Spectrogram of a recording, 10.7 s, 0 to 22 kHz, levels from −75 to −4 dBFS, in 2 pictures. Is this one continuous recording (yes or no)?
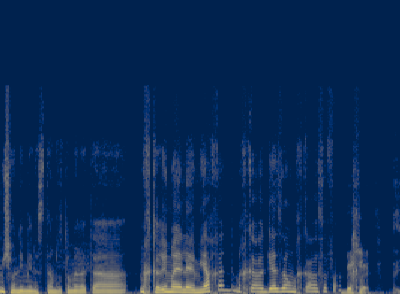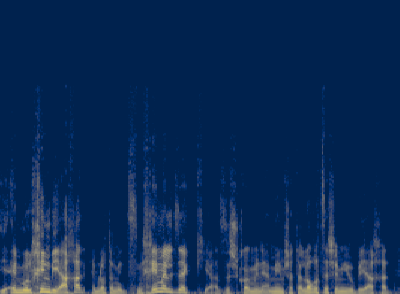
no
